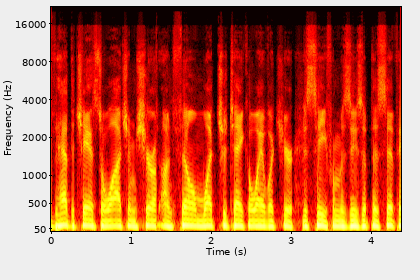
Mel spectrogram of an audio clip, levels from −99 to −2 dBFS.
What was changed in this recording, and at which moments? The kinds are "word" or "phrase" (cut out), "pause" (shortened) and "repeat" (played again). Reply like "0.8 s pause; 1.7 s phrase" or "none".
1.3 s word; 2.1 s word; 3.1 s word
